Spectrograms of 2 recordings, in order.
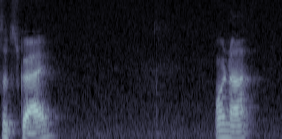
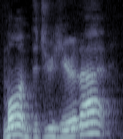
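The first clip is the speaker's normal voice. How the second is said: higher, louder urgent ask; alarmed question; 6 semitones higher, 6 dB louder than usual. Retold or imitated. Retelling running to mom in the kitchen, higher and louder alarm. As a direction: burst in on mom, rattled. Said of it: "I race to the kitchen and say".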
